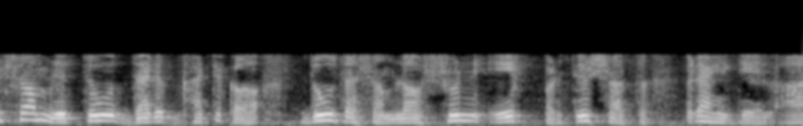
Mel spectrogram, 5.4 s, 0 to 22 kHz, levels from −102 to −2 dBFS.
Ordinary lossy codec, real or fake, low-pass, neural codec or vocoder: none; fake; 3.6 kHz; codec, 16 kHz in and 24 kHz out, 2.2 kbps, FireRedTTS-2 codec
